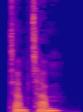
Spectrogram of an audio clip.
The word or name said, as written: tamtam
